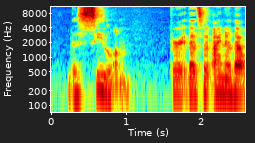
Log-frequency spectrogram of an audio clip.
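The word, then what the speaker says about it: coelom: think it's pronounced like co but it's actually pronounced uh silent the celem very that's i know that one is pronounced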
